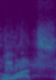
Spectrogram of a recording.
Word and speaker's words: Lutz: And the official pronunciation now on Lutz is Lutz. I would have gone with Lutz too, so don't feel bad.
